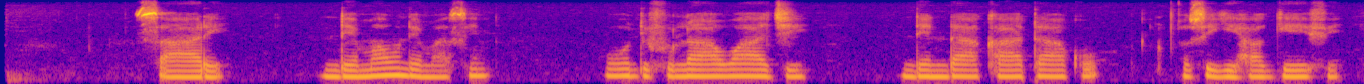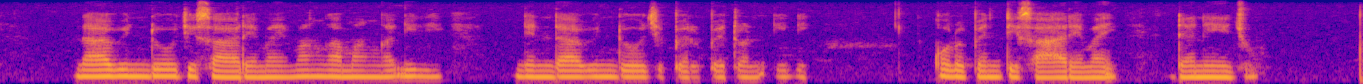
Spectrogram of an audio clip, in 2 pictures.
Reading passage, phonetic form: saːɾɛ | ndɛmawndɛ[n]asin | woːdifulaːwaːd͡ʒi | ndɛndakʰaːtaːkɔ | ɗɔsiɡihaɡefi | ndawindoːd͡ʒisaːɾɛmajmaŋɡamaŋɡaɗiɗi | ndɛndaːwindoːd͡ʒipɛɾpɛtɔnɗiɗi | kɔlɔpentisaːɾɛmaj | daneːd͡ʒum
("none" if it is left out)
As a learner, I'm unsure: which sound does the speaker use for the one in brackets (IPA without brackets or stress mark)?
m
